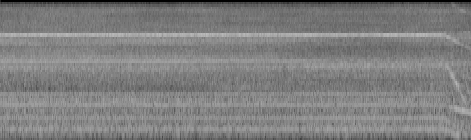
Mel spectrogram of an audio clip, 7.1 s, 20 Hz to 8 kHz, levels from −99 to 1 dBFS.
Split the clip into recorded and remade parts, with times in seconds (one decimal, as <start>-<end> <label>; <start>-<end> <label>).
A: 0.0-7.1 remade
